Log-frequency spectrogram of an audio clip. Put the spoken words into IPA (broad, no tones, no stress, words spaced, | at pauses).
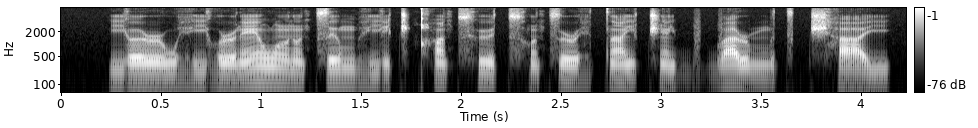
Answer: jɵɹwe̤ jo̤ɹɾẽwũ ɾũt͡sɨme̤ jit͡ʃqʰũt͡sʰʉt͡sʰõt͡s ɹe̤tãjt͡ʃɐ̃j bo̤baɹmɨt͡s t͡ʃʰaj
